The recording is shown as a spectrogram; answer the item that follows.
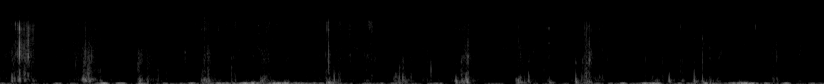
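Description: Footsteps crunching through dry leaves, twigs and brush: an uneven run of short crackling steps, a few each second.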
